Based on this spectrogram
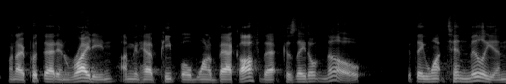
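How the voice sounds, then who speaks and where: On a very clean recording with a silent background and a dry, close sound with no echo, a man with an American accent talks very fast at a medium pitch with ordinary pitch variation. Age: 60s. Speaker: fundraising trainer. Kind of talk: training seminar talk.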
